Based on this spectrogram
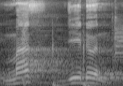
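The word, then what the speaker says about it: مَسْجِدٌ: Contohnya masjidun, jadi sin itu yang ada angka 0 di atasnya itu dibaca mati. Jadi bacanya begini, masjidun, masjidun.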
